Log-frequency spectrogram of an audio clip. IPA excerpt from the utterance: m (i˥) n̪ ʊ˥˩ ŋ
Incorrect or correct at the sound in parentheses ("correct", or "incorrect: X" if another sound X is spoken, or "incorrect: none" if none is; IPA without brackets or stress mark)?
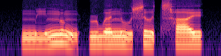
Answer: incorrect: i˧˥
